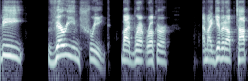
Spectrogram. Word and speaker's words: Rooker: for him but Brett Rooker not a bad option and think about all the nicknames you could come up with because his last name rhymes with you know hooker yeah oh okay by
